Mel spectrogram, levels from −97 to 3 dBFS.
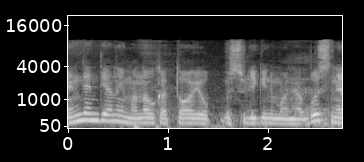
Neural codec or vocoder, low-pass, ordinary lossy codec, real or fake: none; 9.9 kHz; AAC, 32 kbps; real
